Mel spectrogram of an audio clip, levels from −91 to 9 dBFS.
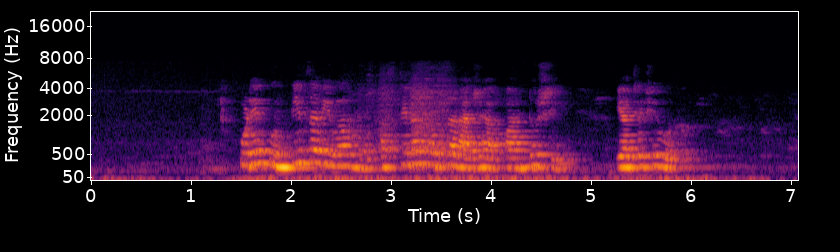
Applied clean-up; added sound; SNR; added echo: none; Rain; 20 dB; reverberation time 0.6 s.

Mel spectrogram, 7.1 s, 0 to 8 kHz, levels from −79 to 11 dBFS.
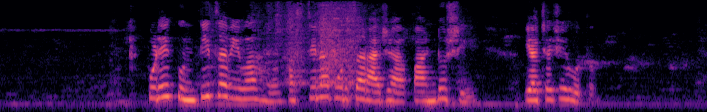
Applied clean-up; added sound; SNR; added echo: none; none; none; none.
